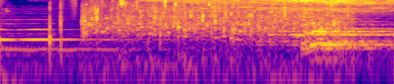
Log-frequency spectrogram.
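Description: Chilled bottled water pours into pudding in a steady trickling stream with a faint clink at the start, building slightly toward the end.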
